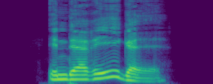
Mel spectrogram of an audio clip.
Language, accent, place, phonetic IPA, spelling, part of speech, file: German, Germany, Berlin, [ɪn deːɐ̯ ˈʁeːɡl̩], in der Regel, phrase, De-in der Regel.ogg
- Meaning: as a rule, usually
